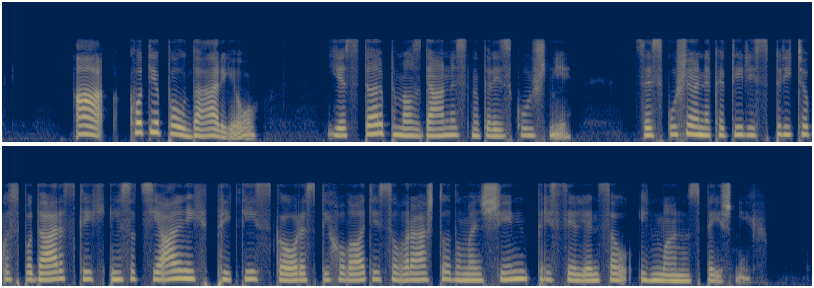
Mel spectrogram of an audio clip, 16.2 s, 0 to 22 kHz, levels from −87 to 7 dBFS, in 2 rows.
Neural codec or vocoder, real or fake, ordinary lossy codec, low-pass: codec, 16 kHz, 1 kbps, FunCodec, trained on LibriTTS, 50 frames a second; fake; none; 7.2 kHz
